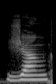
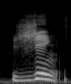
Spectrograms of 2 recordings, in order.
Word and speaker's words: Jean: OK， Jean Carles，为什么那个本来是 J-E-A-N Jean Jean 为什么会念成 Jean、其实它就是法国的名字、它其实就是等于男生的名字的 John。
